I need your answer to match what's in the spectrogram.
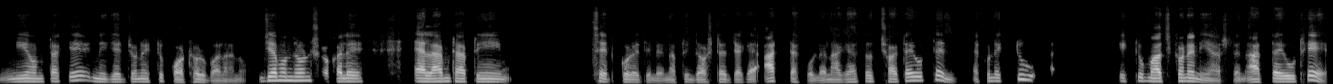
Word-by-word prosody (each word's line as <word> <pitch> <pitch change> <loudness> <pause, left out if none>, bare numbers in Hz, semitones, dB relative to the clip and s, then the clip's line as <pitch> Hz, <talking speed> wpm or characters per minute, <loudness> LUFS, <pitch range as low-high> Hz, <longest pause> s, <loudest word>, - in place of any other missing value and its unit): নিয়মটাকে 140 +5 0 0.2
নিজের 125 -1 -2
জন্য 130 +1 -2
একটু - - -7
কঠোর 120 -3 +1
বানানো। 80 -2 -7 0.2
যেমন 185 0 +6
ধরুন, 180 +1 +3
সকালে 145 0 +2 0.7
alarm 140 +1 +6
টা - - +5
আপনি 135 0 -2 1.1
সেট - - +1
করে 110 -2 +1
দিলেন 95 -2 -7
আপনি 115 - -11
১০ঃ০০ 105 +3 -3
টর - - -14
জায়গায় 110 - -2
৮ঃ০০ - - -2
করলেন 100 +4 -5
আগে 110 +2 -6
হয়তো 125 +3 -5
৬ঃ০০ 125 +6 0
য় - - +4
উঠতেন 200 +2 -1 0.3
এখন 155 - -7
একটু, 235 - -4 0.3
আ - - -10 0.7
একটু 150 - -8
মাঝখানে 150 +2 +5
নিয়ে 95 -2 -4
আসলেন। - - -10
৮ঃ০০ 125 +3 +1
য় - - +4
উঠে 195 +9 +3
135 Hz, 160 wpm, -24 LUFS, 115-150 Hz, 1.1 s, যেমন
